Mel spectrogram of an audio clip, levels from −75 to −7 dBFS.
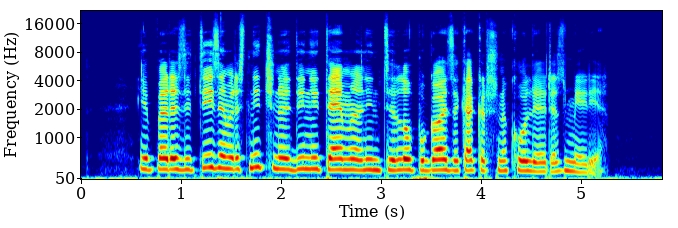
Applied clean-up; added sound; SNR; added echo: none; none; none; none.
